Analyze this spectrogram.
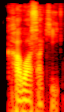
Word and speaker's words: Kawasaki: And what you should learn now is always make the volume intensity flat. And you should put every syllable, you should put them together very continuously. Don't put any gaps between them, like Kawasaki, okay? Just go flat and continuously Kawasaki.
